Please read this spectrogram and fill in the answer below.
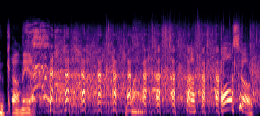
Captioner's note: audience laughs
